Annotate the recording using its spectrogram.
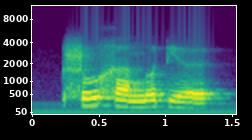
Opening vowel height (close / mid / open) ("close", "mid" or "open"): close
